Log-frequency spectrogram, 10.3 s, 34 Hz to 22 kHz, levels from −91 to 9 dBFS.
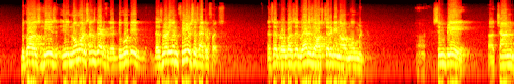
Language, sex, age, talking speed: English, male, 20-39, 180 wpm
